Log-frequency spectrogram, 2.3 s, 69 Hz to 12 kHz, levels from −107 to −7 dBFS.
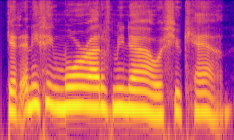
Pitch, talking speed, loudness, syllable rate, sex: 215 Hz, 255 wpm, -15 LUFS, 5.4 syllables/s, female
